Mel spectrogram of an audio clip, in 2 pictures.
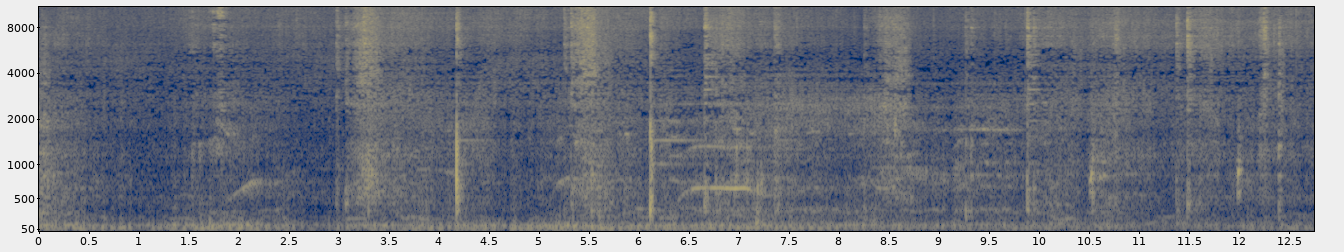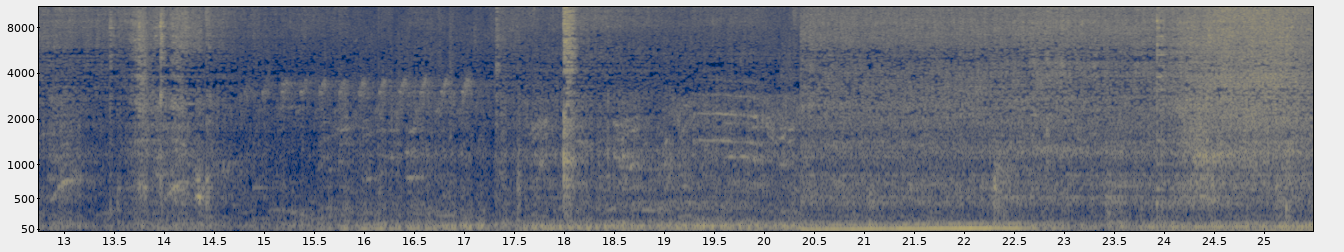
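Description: Peas tossed into a hot pan for brinjal curry, stirred and fried: steady close sizzling with intermittent scraping stir strokes, a brief louder burst of frying near the end, and faint bird chirps in the background.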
